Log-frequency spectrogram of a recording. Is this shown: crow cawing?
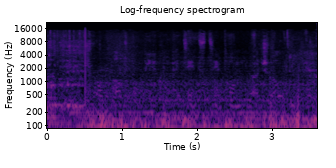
no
